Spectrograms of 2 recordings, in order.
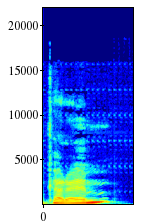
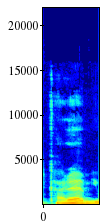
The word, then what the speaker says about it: Carême: Carême, you wouldn't pronounce that E.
